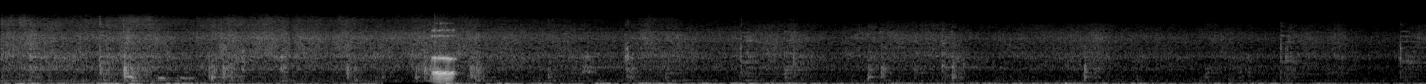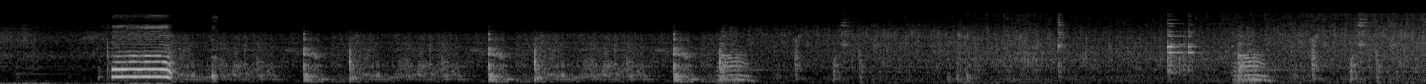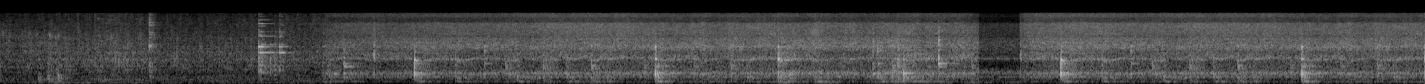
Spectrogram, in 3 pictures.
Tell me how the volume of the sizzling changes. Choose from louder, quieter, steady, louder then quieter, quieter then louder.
quieter then louder.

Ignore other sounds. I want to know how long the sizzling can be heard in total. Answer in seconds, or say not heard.
43 s.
